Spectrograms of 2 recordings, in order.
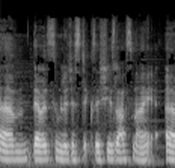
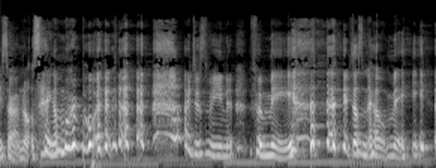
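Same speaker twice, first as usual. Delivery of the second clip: giggling, higher, words breaking into laughter; laughing through words; 5 semitones higher than usual. Real, not acted. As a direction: laugh it off while apologising. Laughing at her own slip.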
